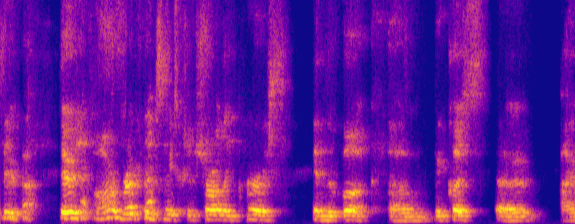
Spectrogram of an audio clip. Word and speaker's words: Peirce: That's her, and he pronounced it Peirce, Charles Peirce.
